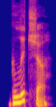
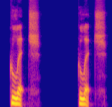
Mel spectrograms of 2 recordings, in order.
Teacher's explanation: Glitch ends in a hard ch sound sitting right after that short I, with almost no space between them. Gli, cheech, tight and quick.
